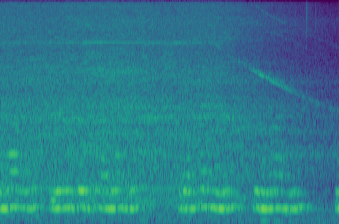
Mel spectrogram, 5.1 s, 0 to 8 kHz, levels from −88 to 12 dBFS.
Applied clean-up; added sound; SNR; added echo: none; Domestic sounds, home sounds; 7 dB; reverberation time 0.6 s.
